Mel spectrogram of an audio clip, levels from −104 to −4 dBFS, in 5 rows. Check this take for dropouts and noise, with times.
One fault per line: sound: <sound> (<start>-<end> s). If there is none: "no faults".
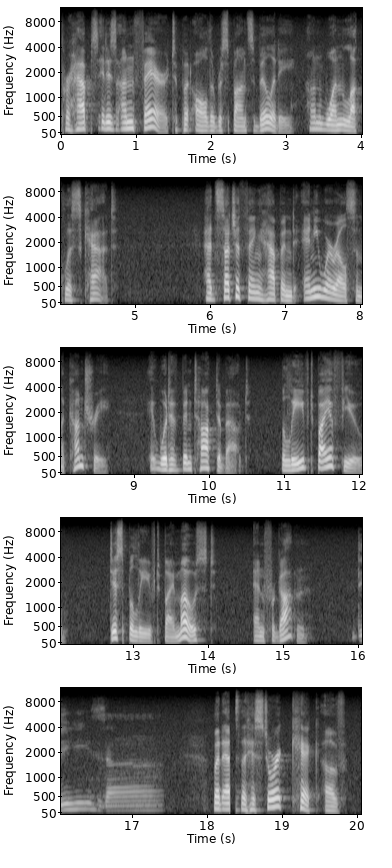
sound: sigh (15.9-17.5 s)
sound: dropout (18.3-18.4 s)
